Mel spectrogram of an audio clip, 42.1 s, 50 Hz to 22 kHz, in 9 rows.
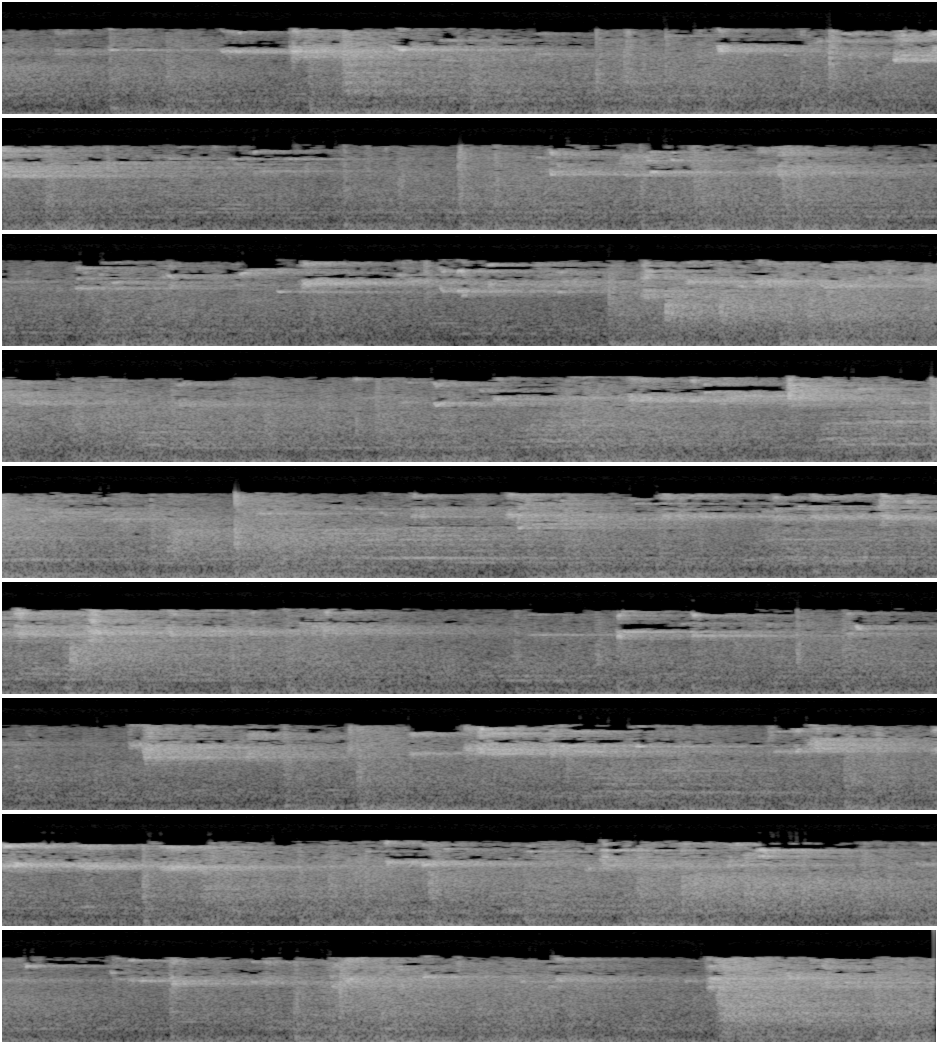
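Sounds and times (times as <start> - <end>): basketballs bouncing on hardwood: 0.6 - 5.5, 6.4 - 9.0, 12.4 - 18.0, 18.6 - 20.2, 29.5 - 30.2.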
